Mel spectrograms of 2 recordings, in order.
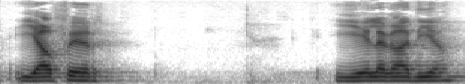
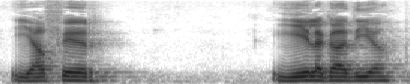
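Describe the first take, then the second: No difference in how they are said.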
